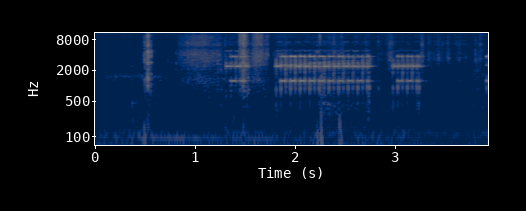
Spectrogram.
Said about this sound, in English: Oh, there's the phone. Hang on.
